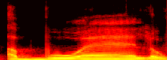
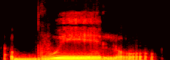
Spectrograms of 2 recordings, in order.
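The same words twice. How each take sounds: First: It is said with a wide open mouth. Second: It is said with a less open mouth. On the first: The speaker calls it right. "We pronounce it nice and open mouth" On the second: The speaker calls it wrong. "most people would have the tendency of pronouncing this word as"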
